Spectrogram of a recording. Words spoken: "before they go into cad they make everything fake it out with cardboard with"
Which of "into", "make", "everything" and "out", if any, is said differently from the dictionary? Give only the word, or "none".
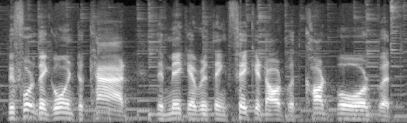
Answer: everything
